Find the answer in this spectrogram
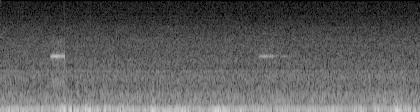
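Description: Steady low background rumble with two brief, faint high-pitched beeps, one about half a second in and one after about two and a half seconds.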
